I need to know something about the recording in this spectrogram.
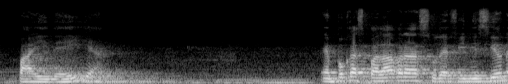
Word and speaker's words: paideia: palabra, disciplina, que viene del original que se pronuncia paideia.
